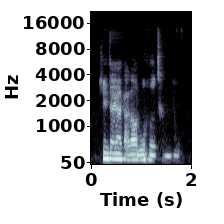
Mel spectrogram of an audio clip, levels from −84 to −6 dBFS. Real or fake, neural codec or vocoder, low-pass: fake; codec, 44.1 kHz, 2.6 kbps, DAC; 14.4 kHz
